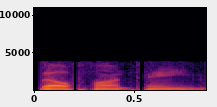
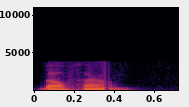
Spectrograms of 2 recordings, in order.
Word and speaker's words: Bellefontaine: It looks like Bellefontaine, but it's pronounced Bellefontaine.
